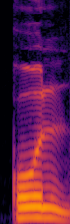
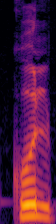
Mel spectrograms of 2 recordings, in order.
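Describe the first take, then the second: First: It starts with a deep, heavy q sound. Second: It starts with a light, front k sound. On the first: It means say. The speaker calls it right. "दो नुक्ता काफ मोटा पढ़ा जाए" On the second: It means eat. The speaker calls it wrong. "ठीक वाले काफ के साथ पढ़ते हैं, तो ये गलत है"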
